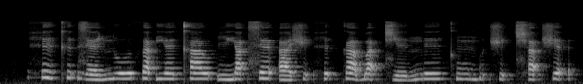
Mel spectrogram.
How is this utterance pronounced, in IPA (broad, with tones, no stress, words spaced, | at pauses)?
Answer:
he˦˨ɪ̯kʰɪ˦ʔzɛ˨ ɲo˦ʊ̯θä˦ʔjɛ˦ kʰa˦ʊ̯ʔi˨jä˦ʔ sʰɛ˦ʔä˨ ʃɪ˦ʔhɪ˦ʔ kä˦˨bä˦ʔt͡ɕe˨ɪ̯ ŋe˦ɪ̯ kʰũ˦ bɪ˦ʔʃɪ˦ʔt͡ɕʰä˦ʔ ʃɛ˦ʔ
